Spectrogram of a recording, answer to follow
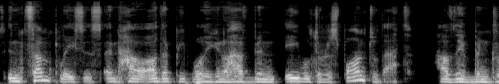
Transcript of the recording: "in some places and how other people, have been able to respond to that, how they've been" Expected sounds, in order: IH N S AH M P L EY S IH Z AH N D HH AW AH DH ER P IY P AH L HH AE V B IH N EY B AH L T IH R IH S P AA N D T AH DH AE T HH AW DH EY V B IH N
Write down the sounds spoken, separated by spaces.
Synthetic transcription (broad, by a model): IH N S AH M P L EY S IH Z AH N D HH AW AH DH ER P IY P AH N HH AE V B IH N EY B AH L T IH R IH S P AA N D T AH DH AE T HH AW DH EY V B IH N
